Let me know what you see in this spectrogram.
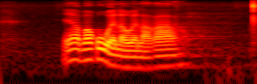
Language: Northern Sotho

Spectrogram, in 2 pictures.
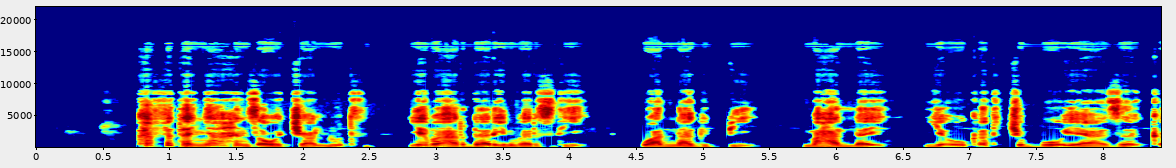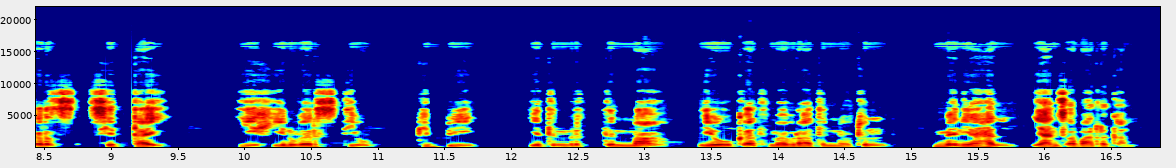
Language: Amharic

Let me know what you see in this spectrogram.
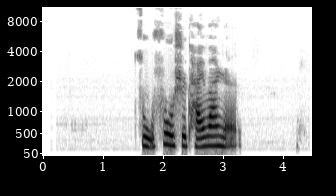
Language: Chinese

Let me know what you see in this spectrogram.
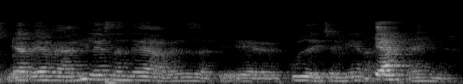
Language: Danish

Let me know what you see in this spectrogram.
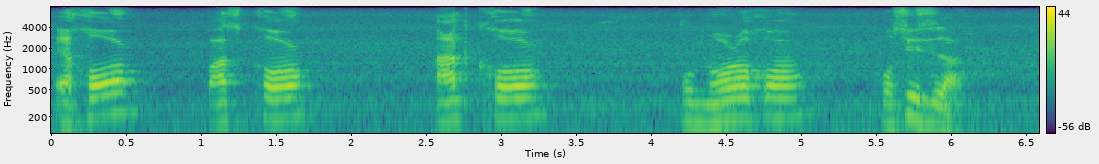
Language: Assamese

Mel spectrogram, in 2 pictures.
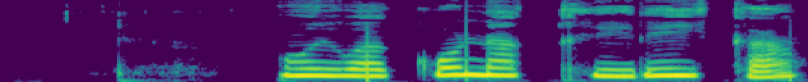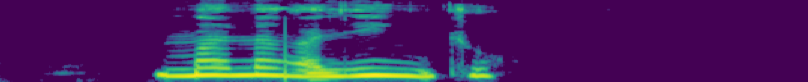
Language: Puno Quechua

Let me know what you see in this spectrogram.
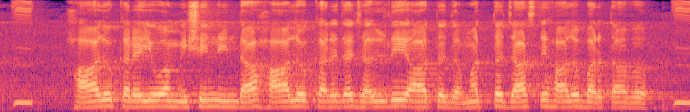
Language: Kannada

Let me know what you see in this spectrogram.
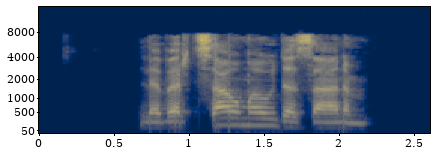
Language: Central Kurdish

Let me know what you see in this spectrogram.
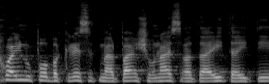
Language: Hebrew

